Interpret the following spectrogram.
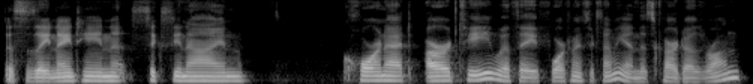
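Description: Man, low smooth voice, casual walking tour host in an exhibition hall, dry close sound, eager and offhand. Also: moderate pace, darkish tone. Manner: enthusiastic, offhand, self-correcting. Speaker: show tour guide and author. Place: large indoor exhibition hall.

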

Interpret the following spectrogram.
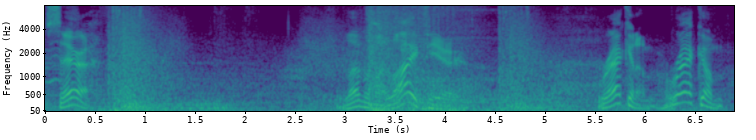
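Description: A man's voice: mid-range voice, wildly swooping pitch, takes it slowly, vocal fry, heavy background noise. A man giving casual let's play commentary, chatting away with joking asides to the game's characters. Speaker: gameplay host. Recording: game music behind the voice. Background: video game music and action sounds.

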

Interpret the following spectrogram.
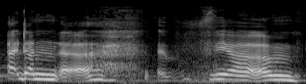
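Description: A nervous underling from a space-opera tabletop game, played by a woman. The speech is halting and uncertain, at a medium pitch, over faint background music. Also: expressive. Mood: nervous, hesitant. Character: intimidated, hesitant henchman pleading with a Jedi.

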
